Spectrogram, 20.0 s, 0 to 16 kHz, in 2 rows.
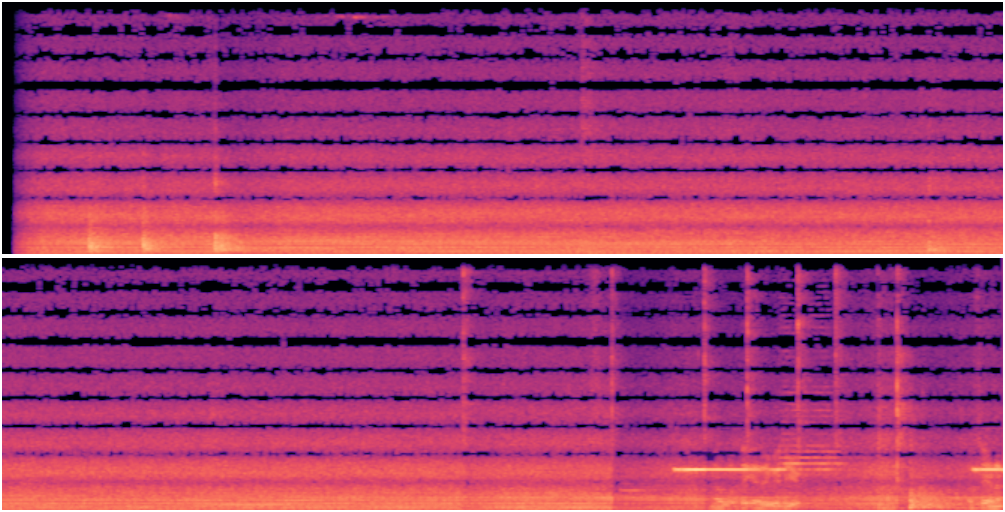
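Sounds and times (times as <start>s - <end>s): machine hum: 0.2s - 20.0s.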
